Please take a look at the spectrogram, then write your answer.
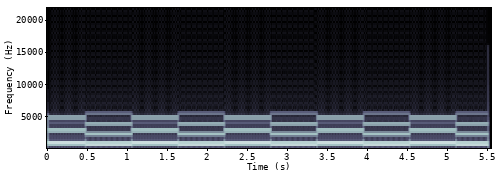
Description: Sirena electrónica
